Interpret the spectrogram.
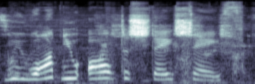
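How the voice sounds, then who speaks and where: A very high, slow female voice delivers a formal emergency broadcast as a grave president, acted by a woman in a homemade story. The phrasing is that of an official announcer reading scripted warnings, and loud music plays behind it. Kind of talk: scripted emergency alert narration.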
